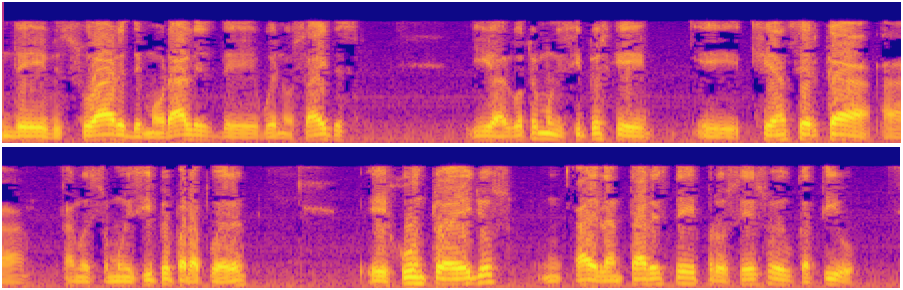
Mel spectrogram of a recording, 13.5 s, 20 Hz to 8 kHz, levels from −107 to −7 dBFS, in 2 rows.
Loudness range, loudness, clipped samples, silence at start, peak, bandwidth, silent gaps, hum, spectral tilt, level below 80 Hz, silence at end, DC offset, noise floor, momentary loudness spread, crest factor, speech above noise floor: 4 LU; -16 LUFS; under 0.1%; 0 s; 0 dBFS; 5.4 kHz; none; 60 Hz at -45 dBFS; -10.5 dB/octave; -46 dBFS; 0.35 s; under 0.1%; -44 dBFS; 13 LU; 16 dB; 29 dB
